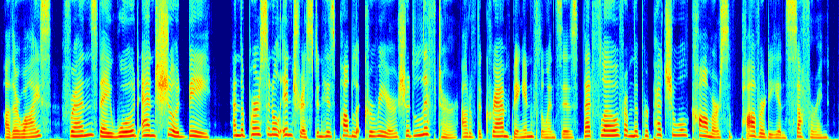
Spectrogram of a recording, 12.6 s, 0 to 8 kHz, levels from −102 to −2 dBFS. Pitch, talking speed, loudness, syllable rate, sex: 230 Hz, 155 wpm, -20 LUFS, 4.5 syllables/s, female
